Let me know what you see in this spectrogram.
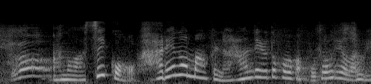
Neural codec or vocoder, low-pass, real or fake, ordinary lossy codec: codec, 16 kHz, 1 kbps, X-Codec, WavLM features, trained on Multilingual LibriSpeech; none; fake; none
